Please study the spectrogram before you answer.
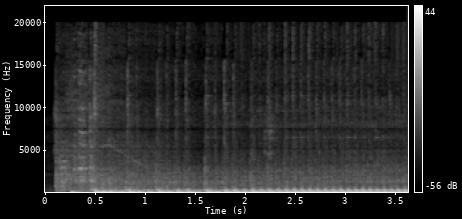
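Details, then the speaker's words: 2015 Honda CRF230 single, brought in not running, started after refuelling and a fully charged battery, choke then turned off: catches after a couple of thuds and settles into a fast, steady putter with no misses; healthy start. "sounds good chok's off right now I think there we go well we got her out here she seems to be running pretty good right now"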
